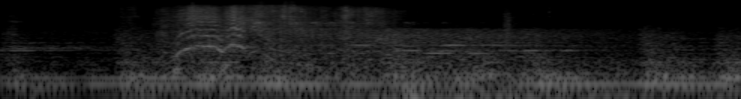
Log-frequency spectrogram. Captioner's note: tent unzipping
